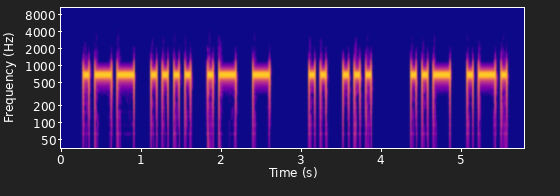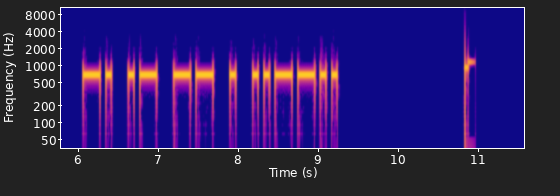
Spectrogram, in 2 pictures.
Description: Morse code, heard as a keyed tone, about 17 wpm, 700 Hz. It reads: WHAT IS UR NAME?
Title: Sentences from Top 200 Words and Abbreviations 17wpm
